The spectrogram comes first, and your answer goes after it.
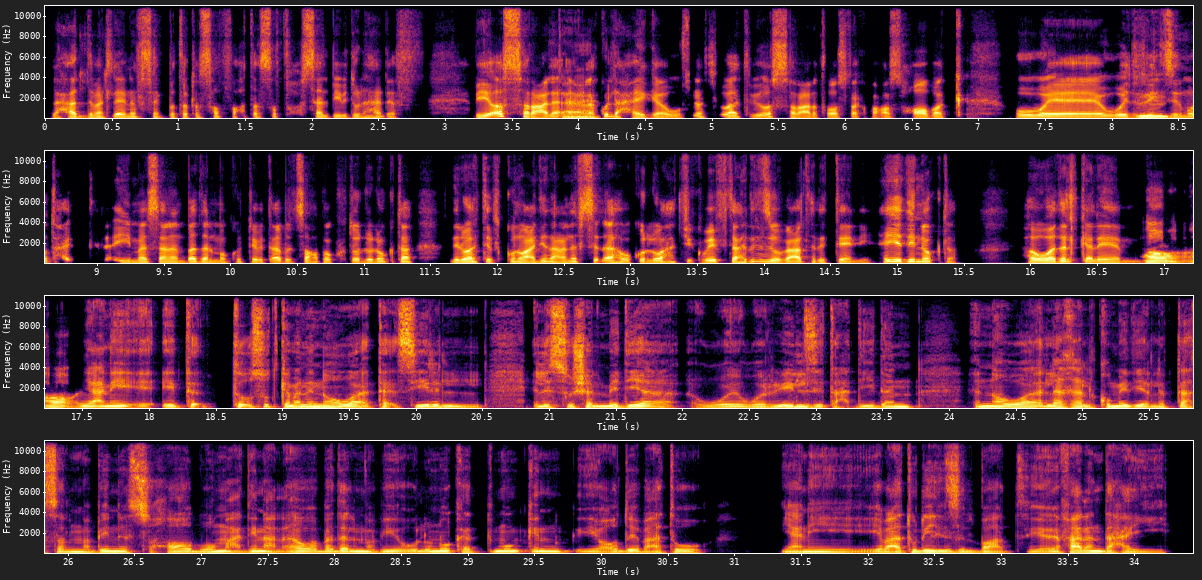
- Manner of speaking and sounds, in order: in English: "والريلز"; in English: "ريلز"; in English: "السوشال ميديا"; in English: "والريلز"; in English: "ريلز"
- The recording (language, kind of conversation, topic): Arabic, podcast, إزاي السوشيال ميديا بتأثر على مزاجك اليومي؟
